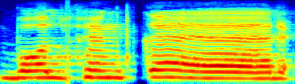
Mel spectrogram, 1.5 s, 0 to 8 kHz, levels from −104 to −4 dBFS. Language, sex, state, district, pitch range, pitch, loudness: Marwari, male, Rajasthan, Churu, 220-250 Hz, 240 Hz, -15 LUFS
